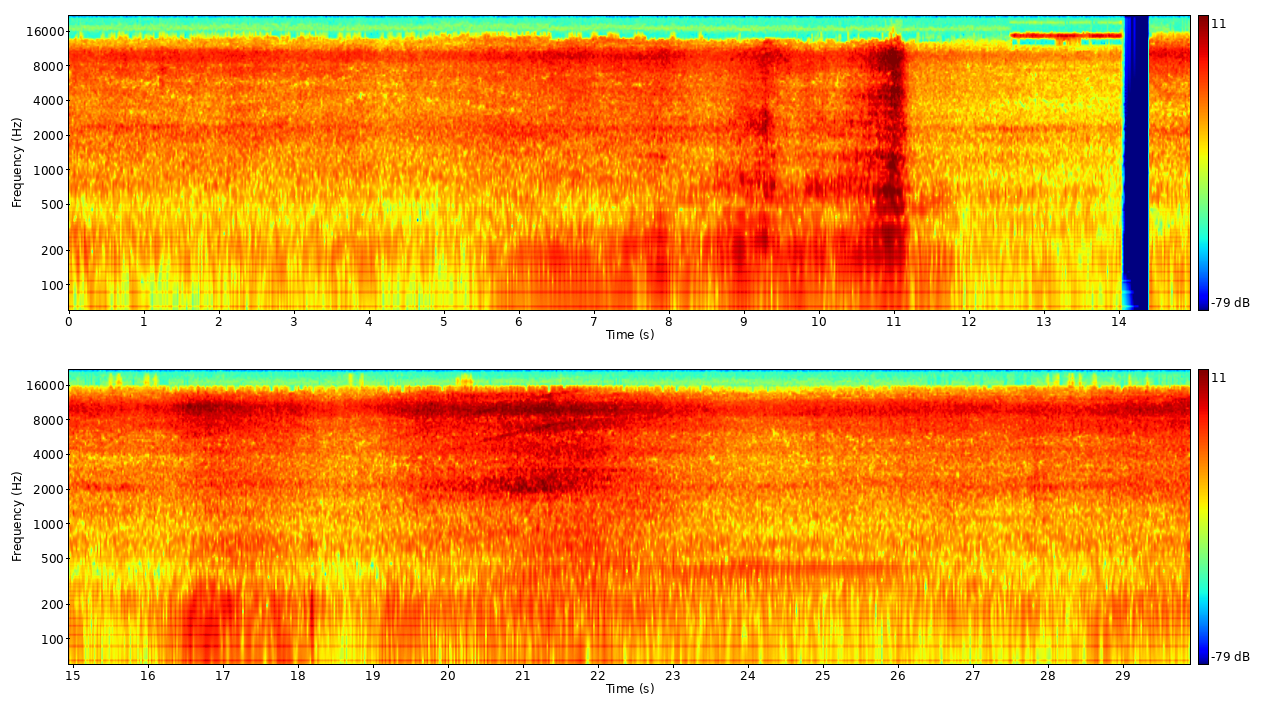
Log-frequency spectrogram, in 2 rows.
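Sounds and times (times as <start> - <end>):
car engine revving: 3.6 - 11.9, 14.5 - 29.9.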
